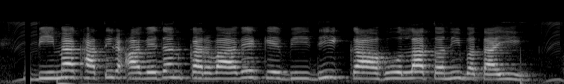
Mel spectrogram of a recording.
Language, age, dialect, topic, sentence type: Bhojpuri, 18-24, Southern / Standard, banking, question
